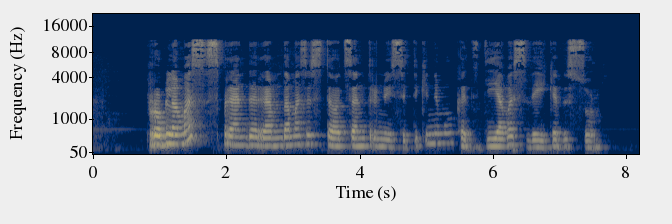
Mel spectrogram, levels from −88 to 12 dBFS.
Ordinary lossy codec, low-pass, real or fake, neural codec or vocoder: MP3, 48 kbps; 19.8 kHz; real; none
